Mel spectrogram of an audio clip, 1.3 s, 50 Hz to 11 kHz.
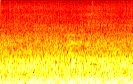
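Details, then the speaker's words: White Westinghouse 12 kg twin-tub washing machine spin dryer tested, giving a steady even low hum, working normally. Only the wash side is faulty: it hums with no reverse and has a broken wash timer. "Tapos testing muna natin yung dryer dahil [sumisingasing] ito hindi ito tinesting ng may-ari kanina. Ayan mang. Gumagana yung dryer."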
